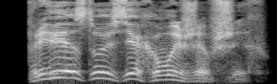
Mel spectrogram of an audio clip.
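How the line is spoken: Growled. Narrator (Russian): прорычал Волф

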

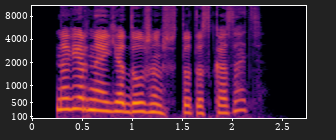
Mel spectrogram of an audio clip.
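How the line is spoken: Uncertain, after sad pause. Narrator (Russian): Неуверенно произнес Зак, когда печальная пауза слишком затянулась

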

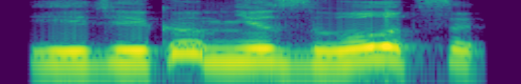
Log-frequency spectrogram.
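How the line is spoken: Purred. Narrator (Russian): Отто промурлыкал

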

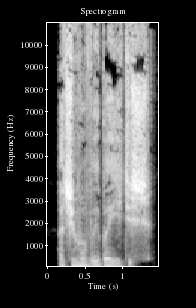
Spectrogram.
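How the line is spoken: Quiet question, young woman. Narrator (Russian): тихо спросила девушка

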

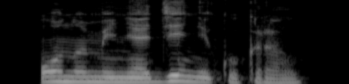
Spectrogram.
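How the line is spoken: Calm. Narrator (Russian): спокойно сказал

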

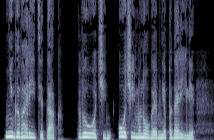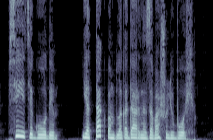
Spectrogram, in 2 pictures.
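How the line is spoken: Impulsive whisper. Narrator (Russian): Айлин порывисто, прошептав

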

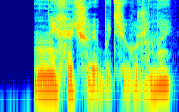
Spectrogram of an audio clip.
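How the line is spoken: Quiet. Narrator (Russian): тихо произнесла Арадия

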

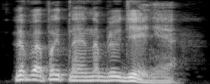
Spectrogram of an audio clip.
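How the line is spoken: Quiet. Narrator (Russian): произнес Бруно негромко

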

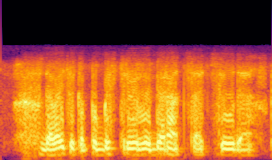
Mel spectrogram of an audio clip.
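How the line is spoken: Plain. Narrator (Russian): сказал Фоллет

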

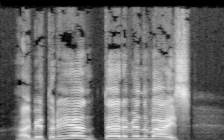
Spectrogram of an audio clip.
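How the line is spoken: Loud sudden shout. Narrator (Russian): офицер вдруг громко выкрикнул

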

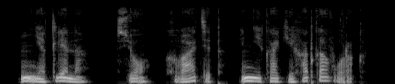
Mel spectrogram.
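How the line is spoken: Stern. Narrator (Russian): строго говорит Валера

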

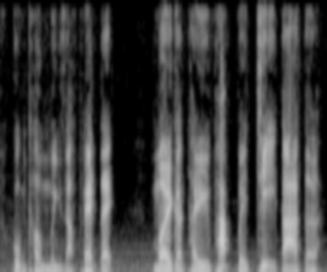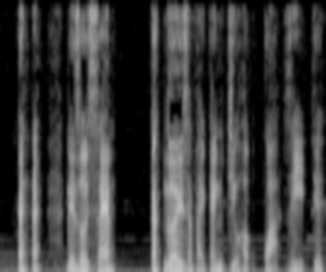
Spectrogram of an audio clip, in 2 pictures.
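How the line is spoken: Mocking loud laughter. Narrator (Vietnamese): cười lớn rồi nói

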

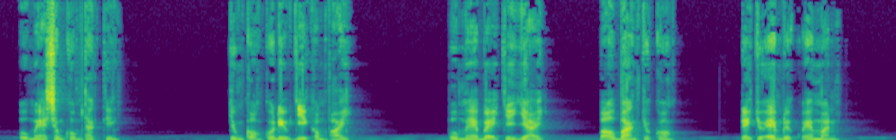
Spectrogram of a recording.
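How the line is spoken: Muttering. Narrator (Vietnamese): Chú miệng lẩm bẩm nói

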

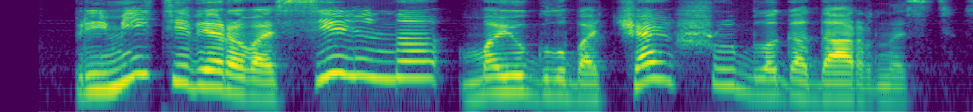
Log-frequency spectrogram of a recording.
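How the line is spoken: Plain. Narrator (Russian): сказал он

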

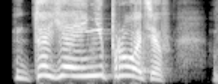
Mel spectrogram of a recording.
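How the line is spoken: Exclaimed. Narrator (Russian): воскликнула Варя

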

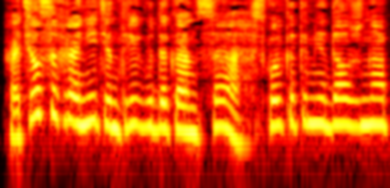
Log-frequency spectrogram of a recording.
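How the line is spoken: Cheerful question. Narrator (Russian): весело спросил Ник

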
